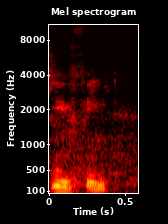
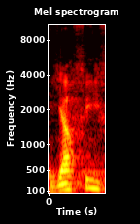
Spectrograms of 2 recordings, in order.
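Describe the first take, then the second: First: The first syllable sounds like 'you'. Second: The first syllable sounds like 'yuff'. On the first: "Y U F I E says Yuffie" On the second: "Double F is Yuff. I've been saying Yuffie"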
